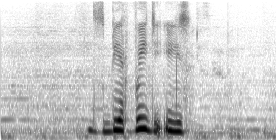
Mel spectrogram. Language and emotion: Russian, neutral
